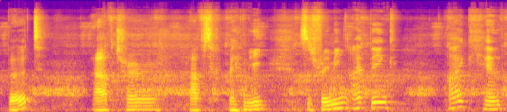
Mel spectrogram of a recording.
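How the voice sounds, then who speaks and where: A man with a non-native accent speaks with lively intonation over noticeable background noise. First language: not English. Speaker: crypto gaming streamer. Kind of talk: casual livestream chat while gaming. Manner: hesitant, with fillers.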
